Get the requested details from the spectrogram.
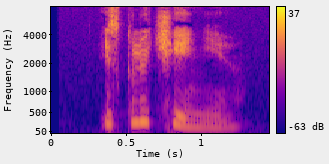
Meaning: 1. exception 2. expulsion, exclusion
- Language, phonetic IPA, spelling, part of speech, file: Russian, [ɪsklʲʉˈt͡ɕenʲɪje], исключение, noun, Ru-исключение.ogg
